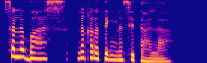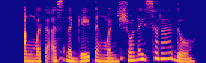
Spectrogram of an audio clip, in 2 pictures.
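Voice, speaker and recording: A woman's voice: on the low side, sing-song, moderate pace, a little mellow, no echo, clean studio sound. A woman narrating a romantic melodrama as a scripted, dramatic story.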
